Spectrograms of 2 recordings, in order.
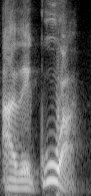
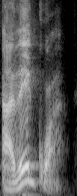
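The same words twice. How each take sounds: First: The stress falls on the u syllable. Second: The stress falls before the u syllable. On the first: The speaker calls it wrong. "no se pronuncia adecua" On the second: The speaker calls it right. "la palabra correcta es adecua. No tiene tilde en la U"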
